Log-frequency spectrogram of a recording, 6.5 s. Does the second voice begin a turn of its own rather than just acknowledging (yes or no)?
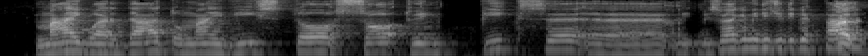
yes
